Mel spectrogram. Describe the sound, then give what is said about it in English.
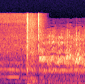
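Turkeys gobble in one short, rapid, warbling burst with two sharp onsets, loud over a hissing background. “Bunch of turkeys.”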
